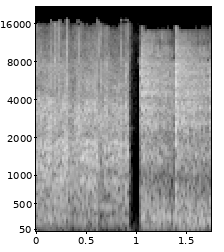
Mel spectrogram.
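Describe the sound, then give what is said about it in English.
An audience boos loudly in a thick, sustained wash of crowd noise, broken once by an abrupt split-second silence before the jeering resumes at full strength. “Keep booing. That's how you lost the last election.”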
